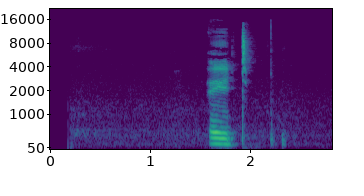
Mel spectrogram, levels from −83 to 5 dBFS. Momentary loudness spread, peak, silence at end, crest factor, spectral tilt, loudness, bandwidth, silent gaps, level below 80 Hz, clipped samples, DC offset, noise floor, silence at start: 27 LU; -8 dBFS; 0.6 s; 24 dB; -3 dB/octave; -26 LUFS; 16.5 kHz; none; -72 dBFS; under 0.1%; under 0.1%; -61 dBFS; 1.6 s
